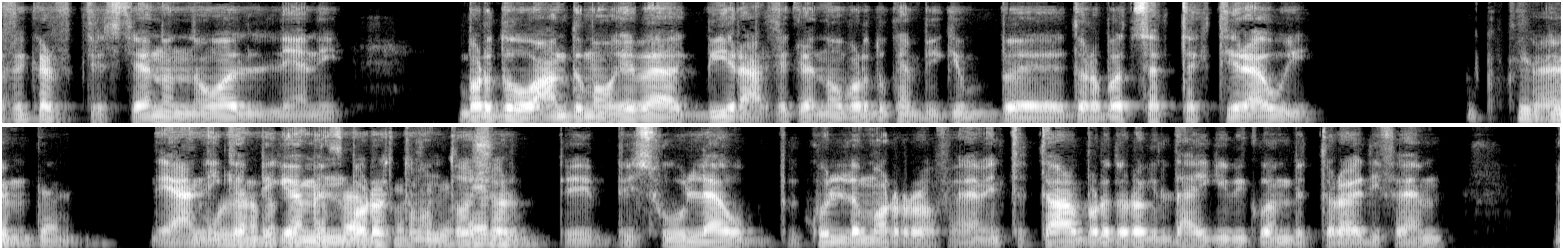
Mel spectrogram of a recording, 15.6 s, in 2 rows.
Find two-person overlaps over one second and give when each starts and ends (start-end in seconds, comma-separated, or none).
8.7-10.4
